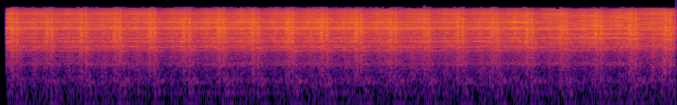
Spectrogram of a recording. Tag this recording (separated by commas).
Engine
